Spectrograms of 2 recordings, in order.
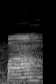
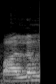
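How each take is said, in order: First: The L sound is silent before the M. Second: The L sound is pronounced before the M. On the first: The speaker calls it right. "इसे पाम बोलेंगे" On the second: The speaker calls it wrong. "इसे पालम नहीं कहेंगे"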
